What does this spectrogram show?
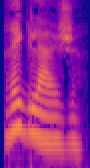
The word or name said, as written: réglage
